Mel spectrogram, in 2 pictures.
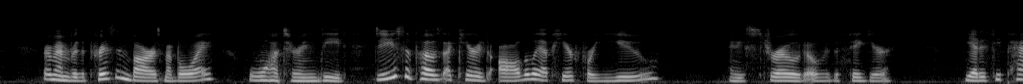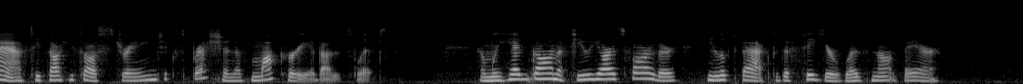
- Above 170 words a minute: Yes, average, 180 wpm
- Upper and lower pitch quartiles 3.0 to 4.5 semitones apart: No, average, 5.2 semitones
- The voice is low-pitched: No, medium, 185 Hz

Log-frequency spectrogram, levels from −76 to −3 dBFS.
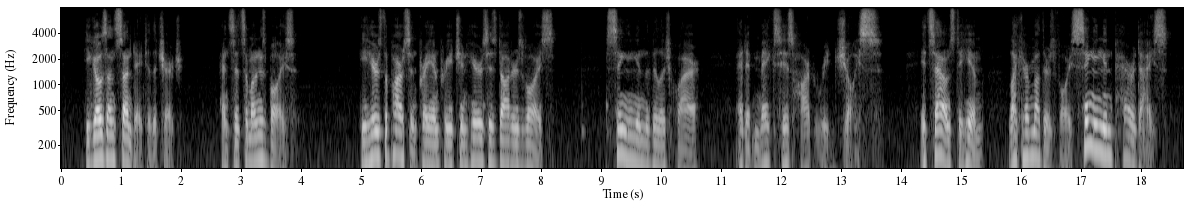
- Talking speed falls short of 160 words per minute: Yes, average, 150 wpm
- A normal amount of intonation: Yes, average, 4.7 semitones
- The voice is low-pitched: Yes, low, 110 Hz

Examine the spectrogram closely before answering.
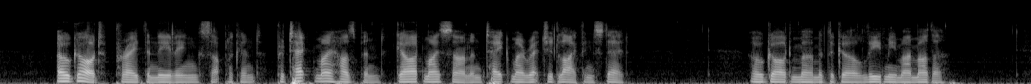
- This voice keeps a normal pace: Yes, average, 155 wpm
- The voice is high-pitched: No, low, 110 Hz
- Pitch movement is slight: Yes, narrow, 2.1 semitones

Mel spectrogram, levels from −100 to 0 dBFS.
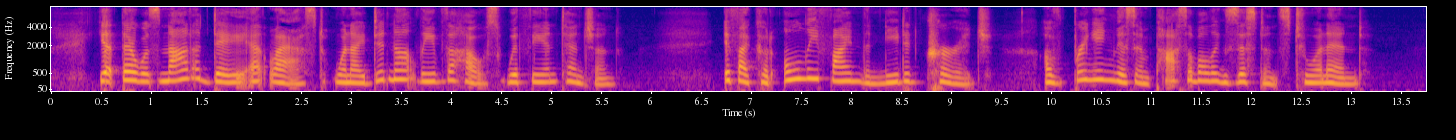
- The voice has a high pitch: Yes, high, 235 Hz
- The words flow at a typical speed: Yes, average, 150 wpm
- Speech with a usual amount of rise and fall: Yes, average, 3.8 semitones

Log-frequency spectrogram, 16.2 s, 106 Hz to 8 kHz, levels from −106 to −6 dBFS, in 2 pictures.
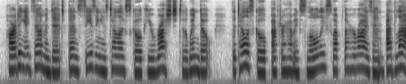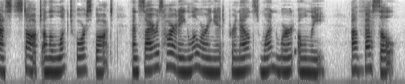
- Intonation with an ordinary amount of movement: No, narrow, 2.3 semitones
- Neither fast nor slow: Yes, average, 145 wpm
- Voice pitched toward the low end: No, high, 215 Hz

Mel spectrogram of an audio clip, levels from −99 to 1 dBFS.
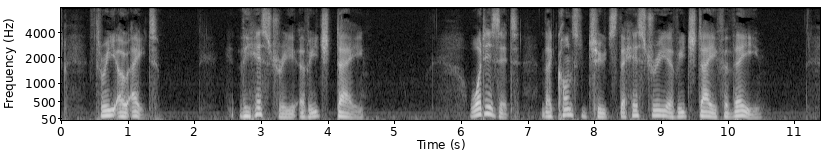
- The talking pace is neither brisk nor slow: No, slow, 100 wpm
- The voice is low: Yes, low, 110 Hz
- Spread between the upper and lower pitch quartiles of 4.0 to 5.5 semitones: Yes, average, 5.1 semitones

